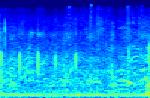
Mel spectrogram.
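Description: Faint open-air field ambience at a football game: distant, indistinct voices over a low hiss, with a few light ticks.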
